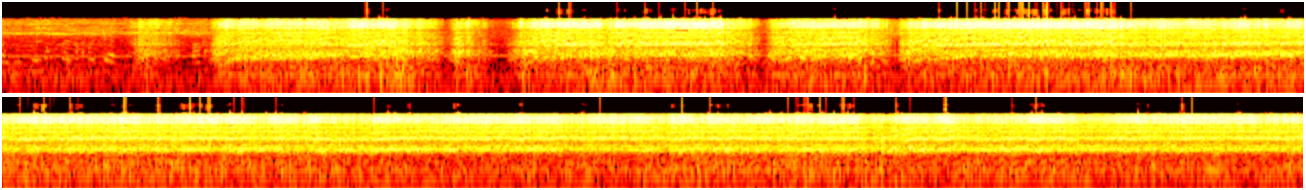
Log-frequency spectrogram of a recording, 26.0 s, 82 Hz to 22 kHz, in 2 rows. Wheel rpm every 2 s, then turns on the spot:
10, 140, 90, 160, 120, 210, 230, 240, 220, 240, 230, 230, 230.
none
